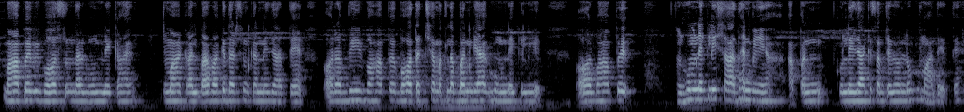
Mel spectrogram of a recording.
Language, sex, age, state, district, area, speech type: Hindi, female, 30-45, Madhya Pradesh, Jabalpur, urban, spontaneous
